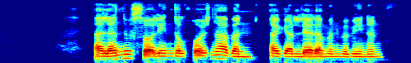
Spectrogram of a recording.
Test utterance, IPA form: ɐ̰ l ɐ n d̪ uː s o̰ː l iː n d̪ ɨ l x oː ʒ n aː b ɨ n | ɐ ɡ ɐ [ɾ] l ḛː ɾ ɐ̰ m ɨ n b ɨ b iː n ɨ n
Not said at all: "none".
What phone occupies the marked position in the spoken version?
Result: ɾ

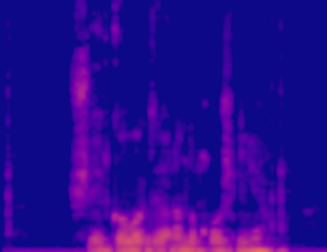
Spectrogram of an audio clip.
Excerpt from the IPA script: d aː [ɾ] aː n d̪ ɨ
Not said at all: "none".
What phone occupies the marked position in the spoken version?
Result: ɾ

